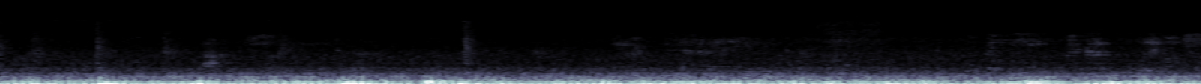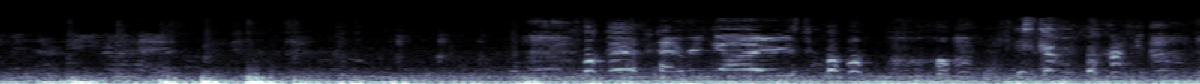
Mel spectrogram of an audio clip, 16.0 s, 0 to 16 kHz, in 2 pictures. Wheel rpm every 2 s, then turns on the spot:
0, 0, 0, 0, 0, 0, 0, 0.
none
